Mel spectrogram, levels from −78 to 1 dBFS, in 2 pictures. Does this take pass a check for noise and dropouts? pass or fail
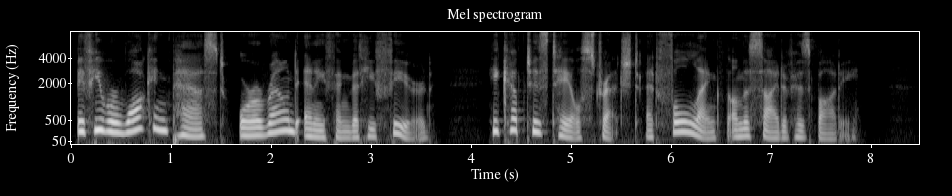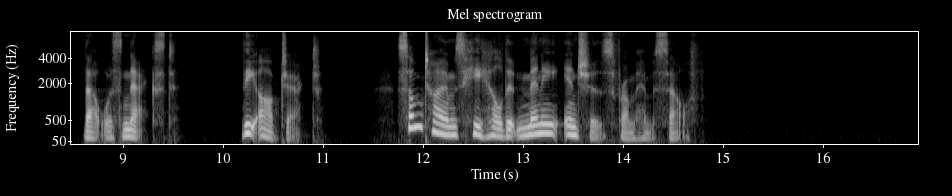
pass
